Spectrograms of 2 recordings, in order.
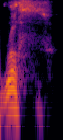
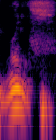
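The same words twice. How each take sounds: First: It is said the Baltimore way, like ruff. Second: It is said in standard American pronunciation.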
